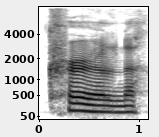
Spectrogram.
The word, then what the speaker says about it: Köln: Köln. What is it? Köln. Köln. Or Köln, you could say, I guess. Köln. Usually German pronunciation's decently easy. I don't like that one. Or you could go French and call it Cologne.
